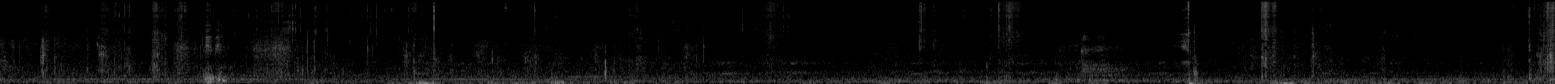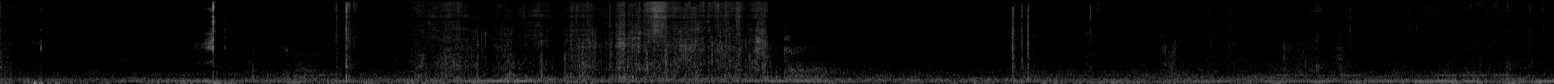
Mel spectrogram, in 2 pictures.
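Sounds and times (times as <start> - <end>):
rustling and crinkling: 0.0 - 10.7, 12.3 - 16.1, 18.9 - 24.4, 25.7 - 31.0
faint low hum: 0.0 - 31.0
sharp clicks: 25.6 - 26.0.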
